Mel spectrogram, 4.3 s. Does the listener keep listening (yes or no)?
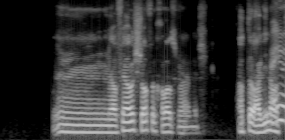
no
